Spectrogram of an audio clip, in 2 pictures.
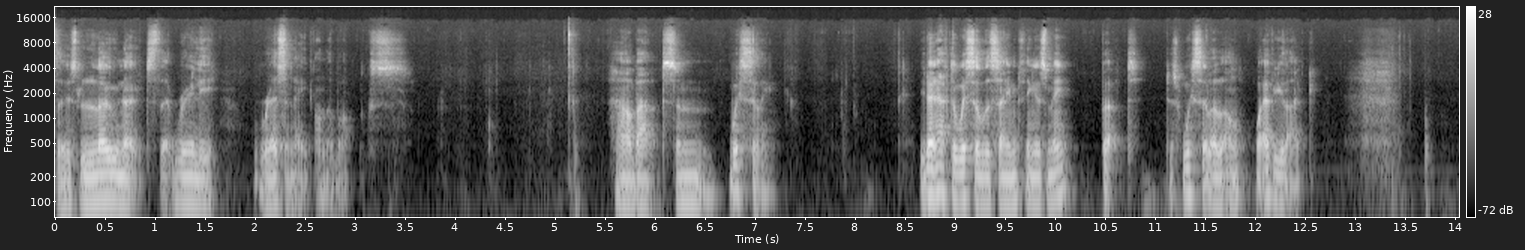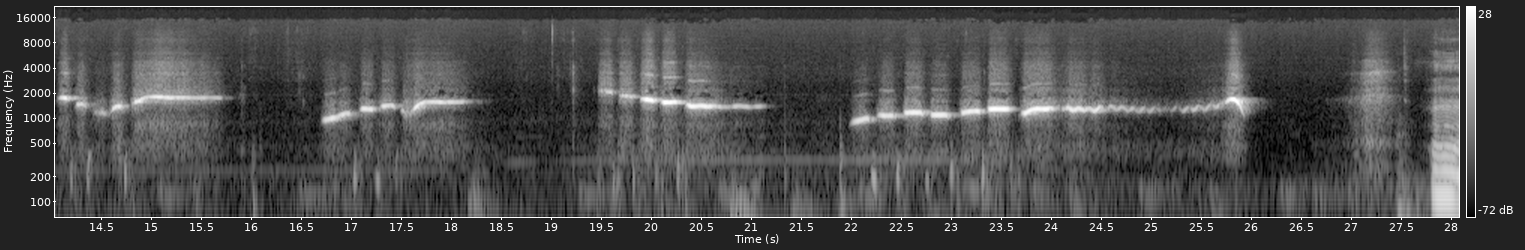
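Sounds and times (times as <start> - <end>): man whistling: 14.1 - 15.8, 16.7 - 18.3, 19.5 - 21.2, 22.0 - 26.1.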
